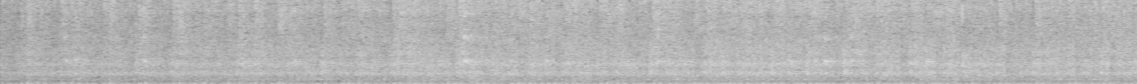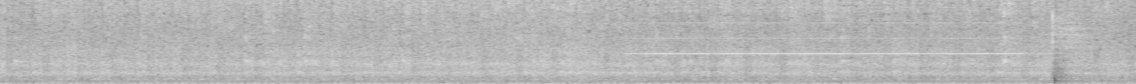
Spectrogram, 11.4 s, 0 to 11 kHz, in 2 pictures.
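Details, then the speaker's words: 2013 Arctic Cat Wildcat 1000cc twin UTV after fixing the intake air leak from a missing O-ring: a steady, even low idle with both cylinders firing and no hunting. It is running properly. "well I'm pretty happy with that sounding really good yep it's running on both cylinders"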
